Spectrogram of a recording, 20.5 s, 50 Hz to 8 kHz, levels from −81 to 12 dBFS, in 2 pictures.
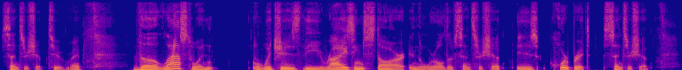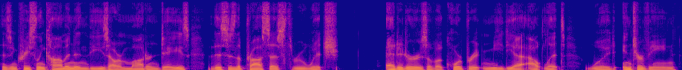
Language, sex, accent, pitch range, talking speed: English, male, American, 90-115 Hz, 125 wpm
